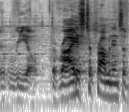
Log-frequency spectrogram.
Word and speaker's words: REO: also of note is the pronunciation of the vehicle's name which is as one word real the rise to prominence of the band REO Speedwagon In the late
